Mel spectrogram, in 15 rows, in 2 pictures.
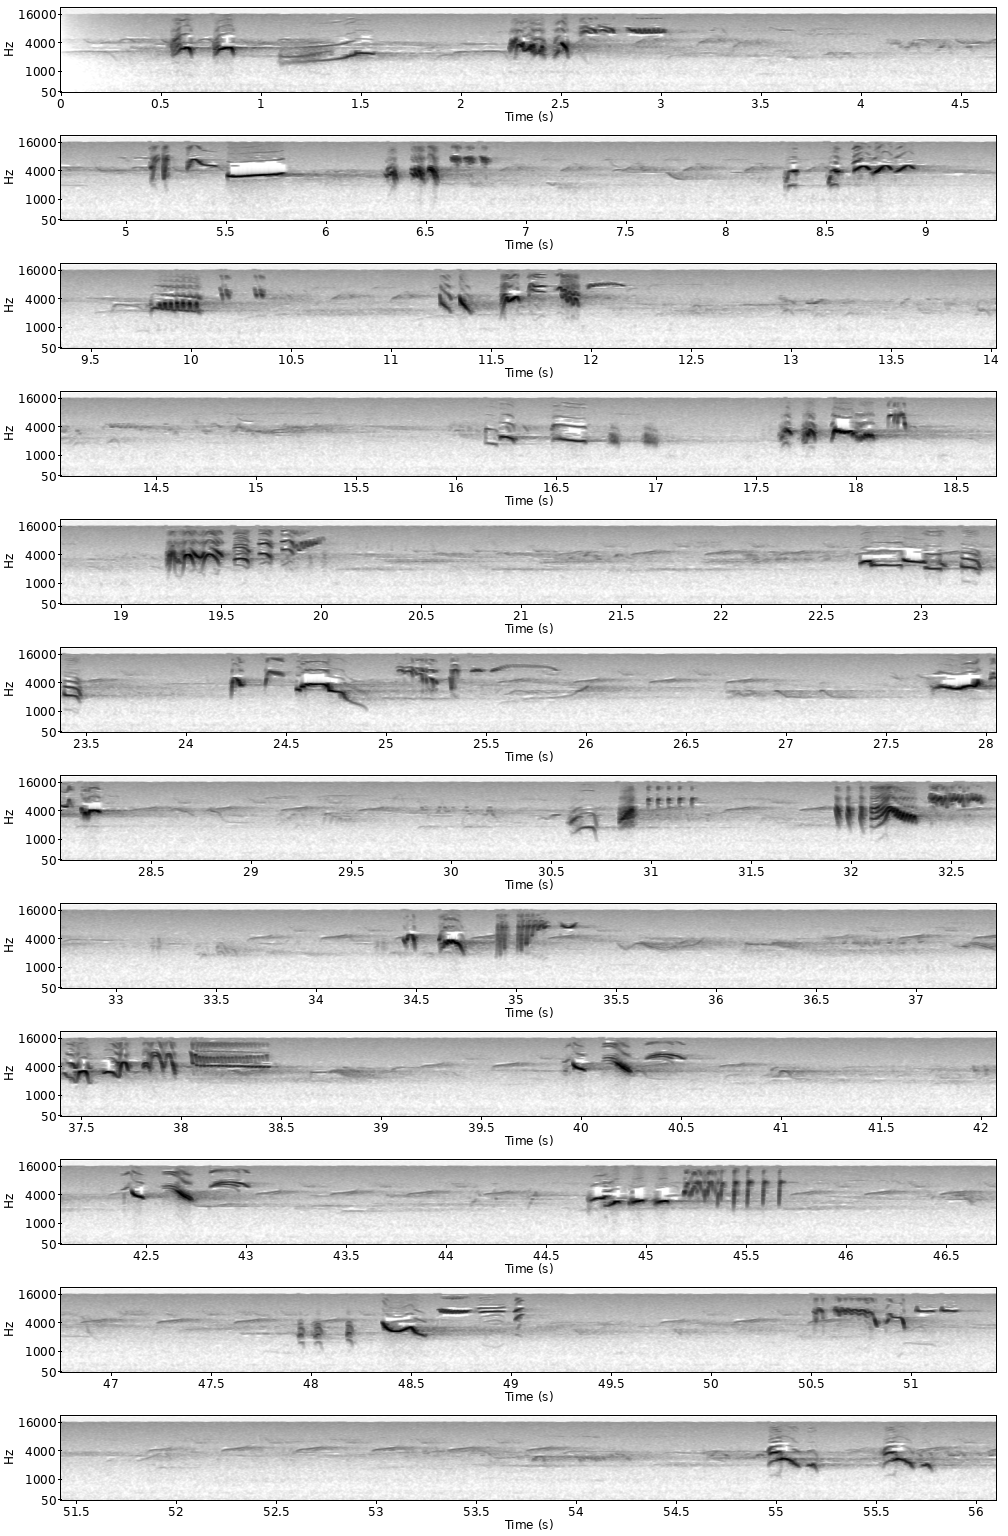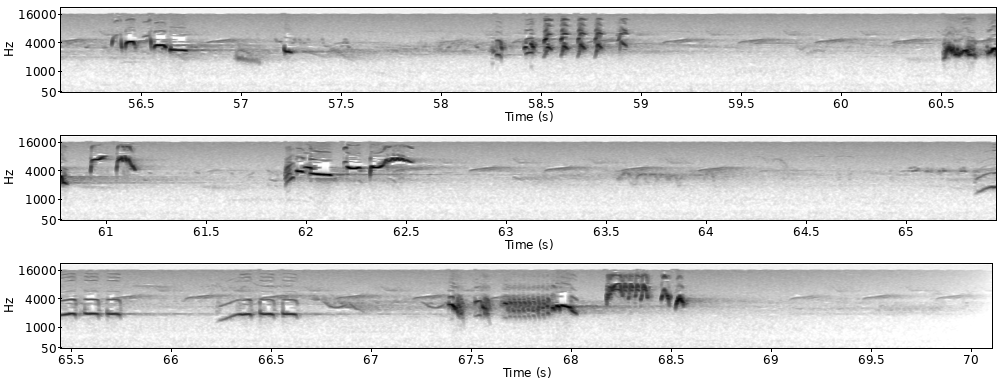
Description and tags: Laulurastaan kirkasta laulua varhain aamulla.
Paikka/Place: Suomi / Finland / Liljendal
Aika/Date: 29.04.1973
